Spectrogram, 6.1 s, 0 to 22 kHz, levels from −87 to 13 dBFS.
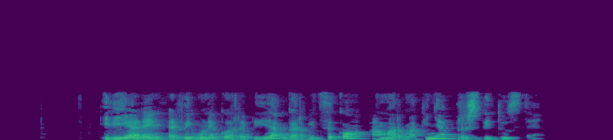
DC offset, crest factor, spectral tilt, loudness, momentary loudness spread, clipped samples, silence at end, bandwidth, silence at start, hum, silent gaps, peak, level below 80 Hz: under 0.1%; 20 dB; -5 dB/octave; -22 LUFS; 9 LU; under 0.1%; 0.75 s; 8 kHz; 1.05 s; none; none; -4 dBFS; -70 dBFS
